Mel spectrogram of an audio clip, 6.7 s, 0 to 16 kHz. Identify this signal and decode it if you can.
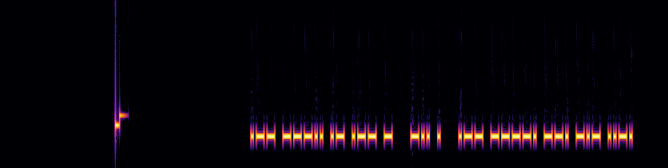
Morse code, heard as a keyed tone, about 42 wpm, 700 Hz. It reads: W8AWT DE W9GKF
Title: USA Callsign DE Callsign - 5 Characters - 45wpm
